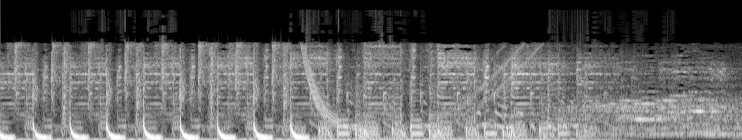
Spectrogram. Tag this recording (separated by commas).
Music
